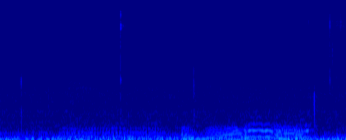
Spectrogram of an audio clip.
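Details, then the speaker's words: Four French Bulldogs sleeping at home give a quiet, steady, low rumbling snore, with a brief whine-like tone partway through. "I have If you can hear them snoring right now, I have four Frenchies and they have to take care of every night and every day."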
